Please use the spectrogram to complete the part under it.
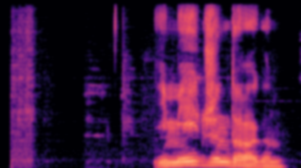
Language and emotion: Russian, neutral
